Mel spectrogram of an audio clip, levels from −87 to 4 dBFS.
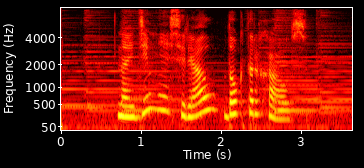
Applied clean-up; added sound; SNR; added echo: none; Harp; 14 dB; none.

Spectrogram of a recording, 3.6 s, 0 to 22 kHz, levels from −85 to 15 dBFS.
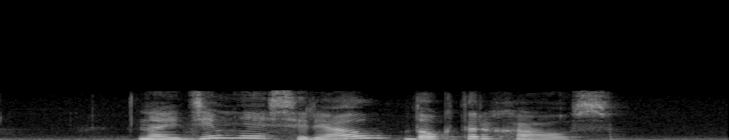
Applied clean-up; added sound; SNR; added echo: none; none; none; none.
